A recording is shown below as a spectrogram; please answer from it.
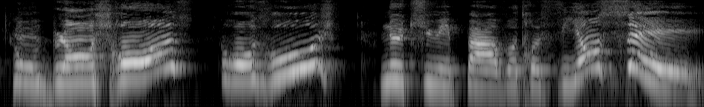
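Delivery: loud, growly bear voice, very slow. Narrator reads the bear's words to the two children teasing him, growling bear voice. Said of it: "» [name] a tiré le verrou et un gros ours brun a passé la tête dans l'entrebâillement de la porte. / Il était si lourd et si maladroit. / « Je suis le fils d'un roi, / il grognait".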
